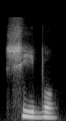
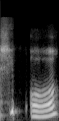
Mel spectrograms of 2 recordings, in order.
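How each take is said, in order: First: The final consonant links into the next syllable. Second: The final p stays separate before o. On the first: The speaker calls it right. "magiging shibo" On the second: The speaker calls it wrong. "aside na sheep o"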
